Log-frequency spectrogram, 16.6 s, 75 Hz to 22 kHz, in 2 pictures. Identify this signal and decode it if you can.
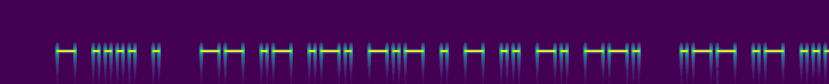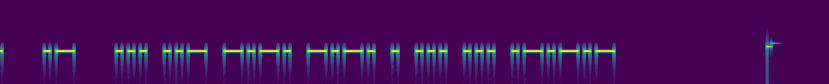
Morse code, heard as a keyed tone, about 20 wpm, 700 Hz. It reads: THE MARKETING WAS A SUCCESS.
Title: Sentences from Top 1000 Words - Review Part 5 - 20wpm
